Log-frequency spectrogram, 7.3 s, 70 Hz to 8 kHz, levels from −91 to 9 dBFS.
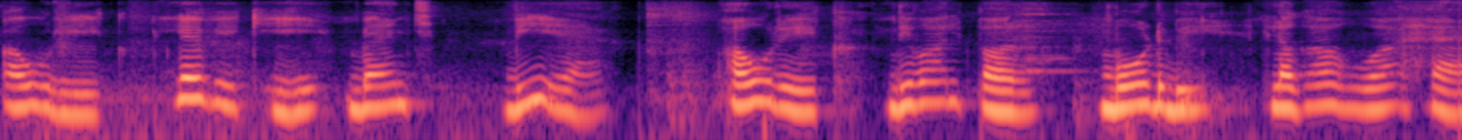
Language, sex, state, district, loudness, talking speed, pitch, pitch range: Hindi, female, Uttar Pradesh, Saharanpur, -17 LUFS, 125 wpm, 210 Hz, 195-230 Hz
